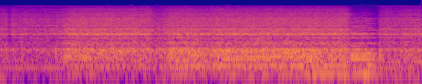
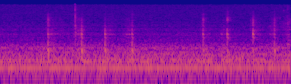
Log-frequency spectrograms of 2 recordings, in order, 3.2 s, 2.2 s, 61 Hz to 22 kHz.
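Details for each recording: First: Roberts R900 radio after repair: music comes through clear and steady with no crackle, hiss or dropouts; set receiving cleanly. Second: Roberts R900 radio: sharp, irregular clicks, about eight in two seconds, over a steady low hum from the audio output. Suspected DC offset on the preamp, unconfirmed.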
